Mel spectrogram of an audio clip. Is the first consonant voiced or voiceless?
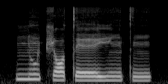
voiced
